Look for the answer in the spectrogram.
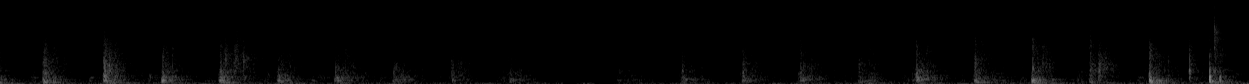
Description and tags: Walking away and returning boots on hardwood floor
Walking away from mic 10 paces and returning. Boots on wood floor. Recorded in studio (clean recording)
